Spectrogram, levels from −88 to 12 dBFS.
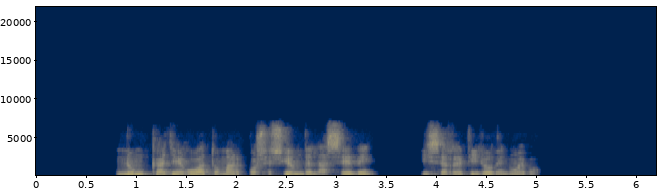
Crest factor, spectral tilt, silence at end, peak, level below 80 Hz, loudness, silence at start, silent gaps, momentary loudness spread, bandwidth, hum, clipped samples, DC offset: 20 dB; -4.5 dB/octave; 1.2 s; -10 dBFS; -68 dBFS; -28 LUFS; 0.8 s; 3.43-3.85 s; 11 LU; 7.4 kHz; none; under 0.1%; under 0.1%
